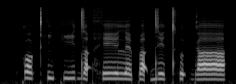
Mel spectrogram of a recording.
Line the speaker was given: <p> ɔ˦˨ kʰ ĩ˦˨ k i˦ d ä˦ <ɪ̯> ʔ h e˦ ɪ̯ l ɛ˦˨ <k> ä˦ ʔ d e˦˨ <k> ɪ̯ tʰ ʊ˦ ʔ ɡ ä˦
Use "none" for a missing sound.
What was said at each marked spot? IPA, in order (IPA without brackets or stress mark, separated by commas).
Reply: k, none, p, none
